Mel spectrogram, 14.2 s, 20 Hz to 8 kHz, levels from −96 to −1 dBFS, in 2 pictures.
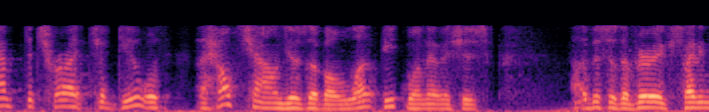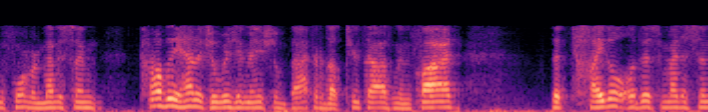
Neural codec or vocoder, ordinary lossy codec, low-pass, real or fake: codec, 24 kHz, 0.9 kbps, WavTokenizer, medium music audio release; AAC, 16 kbps; 7.2 kHz; fake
